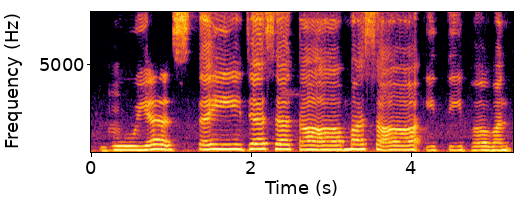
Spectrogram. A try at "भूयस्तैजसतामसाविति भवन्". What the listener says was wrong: If you say iti, wait. If you say iti, it will be tamasau. Because we will be telling it continuously. We will be chanting like Bhuyastaijasamasa viti bhavan. We will be chanting it like this. That is why we will not say tamasau.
